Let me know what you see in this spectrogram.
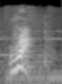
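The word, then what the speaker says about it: wrap: And in the same way, we don't pronounce the silent W in these words either. Rap, write, wrestle, wrist.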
